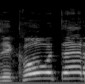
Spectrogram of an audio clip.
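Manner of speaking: high, loud prodding question; hammed-up, loud cocky question; mock show-off owner. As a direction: imitate a big spender egging someone on. Acting out owner checking, showing off.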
